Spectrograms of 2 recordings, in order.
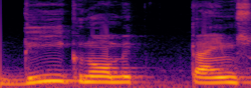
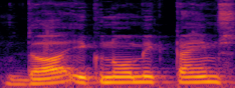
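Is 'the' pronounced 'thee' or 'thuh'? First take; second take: thee; thuh. First: 'The' is said with a long 'thee' sound. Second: 'The' is said with a short 'thuh' sound. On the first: The speaker calls it right. "दी economic times बोलेंगे" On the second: The speaker calls it wrong. "द economic times नहीं बोलेंगे"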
